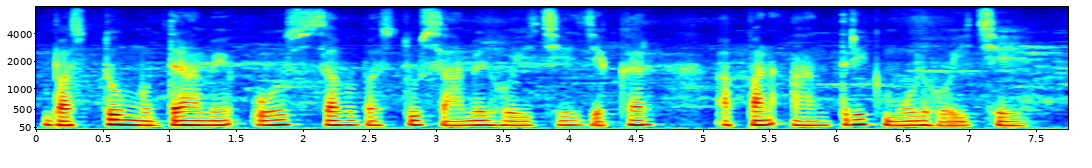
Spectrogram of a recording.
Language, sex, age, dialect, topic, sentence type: Maithili, male, 18-24, Eastern / Thethi, banking, statement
